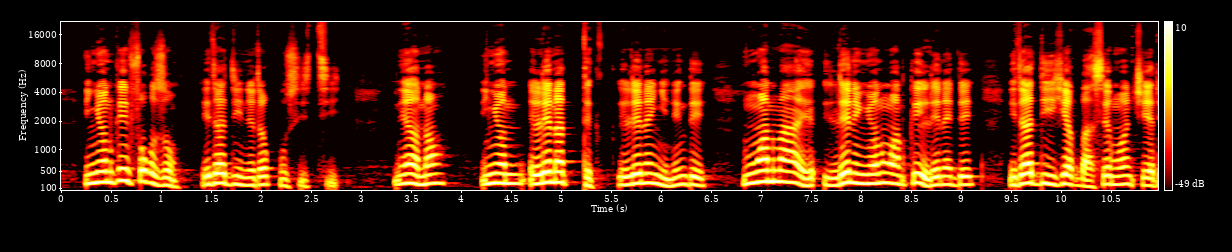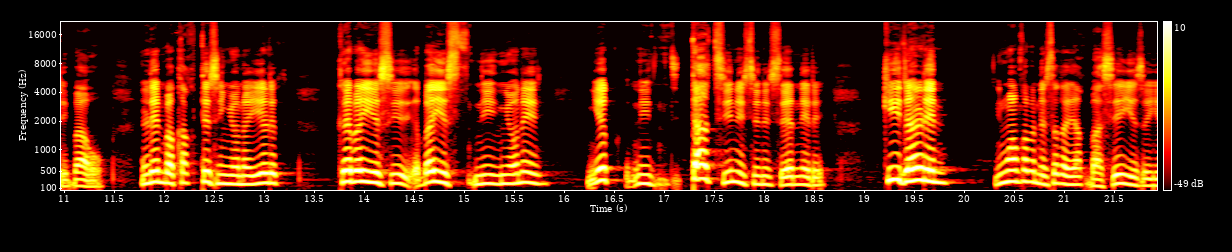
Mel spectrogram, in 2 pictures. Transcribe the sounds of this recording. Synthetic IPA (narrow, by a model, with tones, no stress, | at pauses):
i˨ɲo˦nki˦i˦˨fo˦ki˨zo˨ŋ | i˦da˦di˦˨ne˨da˦ku˨si˨t͡sḭ˨ | ni˦a˨no˦ŋ | i˦ɲo˧ni˧ɾe˦na˦te˨k | i˨ɾe˦na˦ɲi˨ni˨˦ŋde˨ | i˦ŋʷa˦nma˦˨i˨ɾe˦ni˧ɲo˦n˦ŋʷa˦nki˦i˨ɾe˦ne˨de˦ | i˨da˦di˦˨kʲa˦k̚ba˨se˦ŋʷa˦n˦t͡ʃe˦a˨ti˨ba˦˨wo̰˨ | i˦ɾe˦nba˨ka˦kte˦si˦ɲo˧na˨je˦ɾe˦k | ke˦ba˦je˧sba˦je˧sni˨ɲo˨ne˦˨˦ | ɲe˦ni˨ta˦t͡si˨˦ni˨si˧ni˨se˨˦a˦ne˨ɾe˨ | ki˦˨da˦ɾe˦n | i˦ŋʷo˦nka˦ba˦ne˨se˦ka˨ja˦k̚ba˨se˦je˨sa˨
